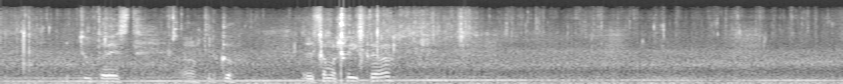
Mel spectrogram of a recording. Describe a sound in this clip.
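Dry leaves and soil rustle and crunch as a hand digs through them.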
